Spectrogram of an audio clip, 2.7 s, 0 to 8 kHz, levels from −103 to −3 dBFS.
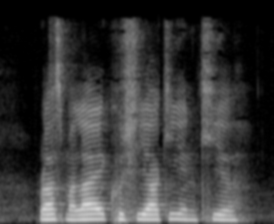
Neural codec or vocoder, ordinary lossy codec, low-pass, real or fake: none; AAC, 32 kbps; 7.2 kHz; real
